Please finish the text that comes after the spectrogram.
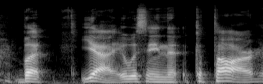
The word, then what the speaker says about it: Qatar: Okay, that's how you say it, Qatar.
